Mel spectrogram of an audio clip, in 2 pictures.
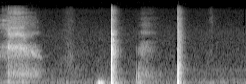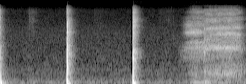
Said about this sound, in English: Slow clap for the referee that has now decided that they want some authority and they actually want to do the job.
